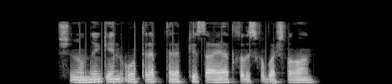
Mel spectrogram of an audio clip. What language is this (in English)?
Uyghur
